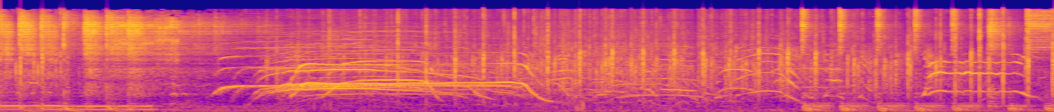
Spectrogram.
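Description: Audience cheering and whooping with clapping as a song's backing music ends. About eight seconds in, new music with a steady low beat starts.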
